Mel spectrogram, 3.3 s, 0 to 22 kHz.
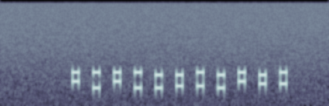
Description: DTMF, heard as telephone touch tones, dialled by machine, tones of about 60 ms. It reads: 02021451078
